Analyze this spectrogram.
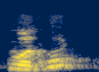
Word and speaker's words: could: Sama, kalau kita mau menyebutkan could, would, should, itu L-nya nggak perlu dibaca. Jadi, could, would, should.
